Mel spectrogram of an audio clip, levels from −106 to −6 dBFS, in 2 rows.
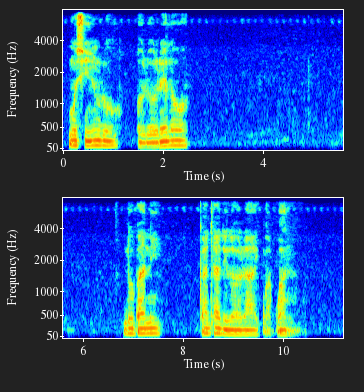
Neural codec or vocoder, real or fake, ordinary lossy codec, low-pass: none; real; none; 7.2 kHz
